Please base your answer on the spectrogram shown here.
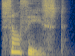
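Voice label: "southeast", English, British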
